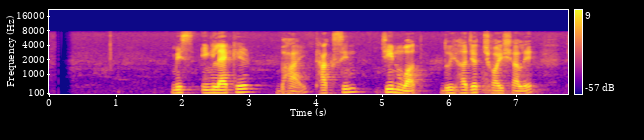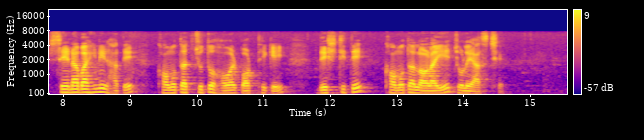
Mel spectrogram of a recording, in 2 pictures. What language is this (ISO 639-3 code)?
ben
